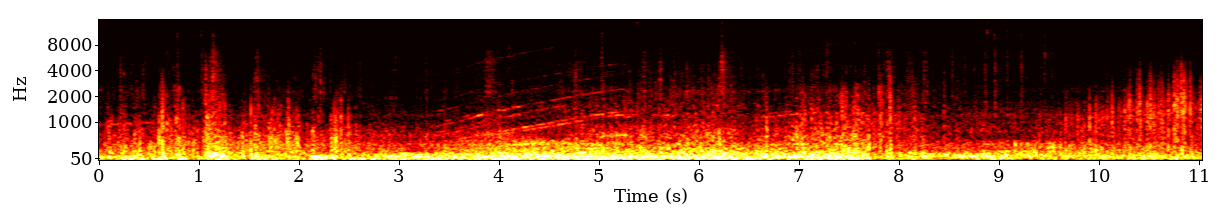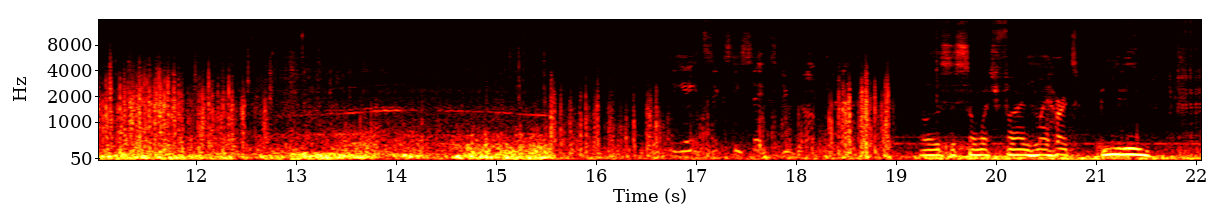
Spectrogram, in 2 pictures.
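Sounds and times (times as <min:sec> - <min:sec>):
wind and road noise: 0:00.0 - 0:22.0
electric motor whining: 0:02.3 - 0:08.4.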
